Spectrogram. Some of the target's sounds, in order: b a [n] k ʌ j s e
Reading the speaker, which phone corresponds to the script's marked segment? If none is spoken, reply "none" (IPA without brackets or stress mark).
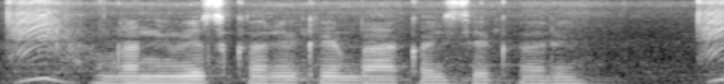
none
